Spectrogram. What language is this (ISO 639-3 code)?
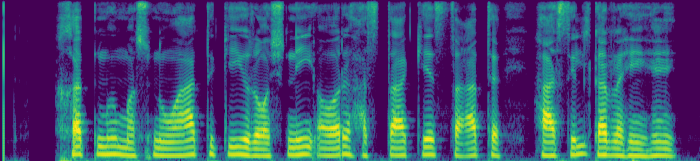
urd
